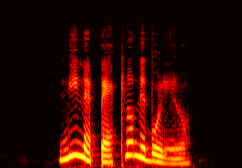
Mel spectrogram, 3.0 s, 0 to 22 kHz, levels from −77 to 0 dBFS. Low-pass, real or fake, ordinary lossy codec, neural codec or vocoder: 14.4 kHz; fake; none; codec, 44.1 kHz, 2.6 kbps, DAC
